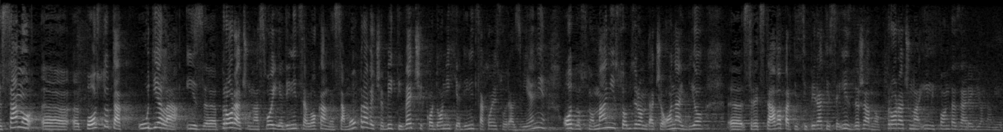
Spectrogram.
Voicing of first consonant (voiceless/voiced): voiceless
